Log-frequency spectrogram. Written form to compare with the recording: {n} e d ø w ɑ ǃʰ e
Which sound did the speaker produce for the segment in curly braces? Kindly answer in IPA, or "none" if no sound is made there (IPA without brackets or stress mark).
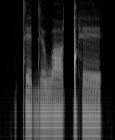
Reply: t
